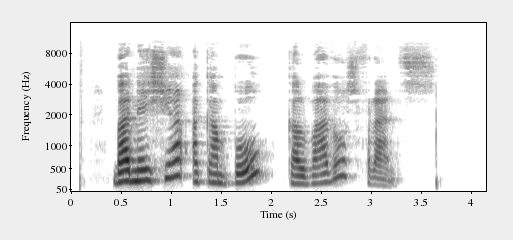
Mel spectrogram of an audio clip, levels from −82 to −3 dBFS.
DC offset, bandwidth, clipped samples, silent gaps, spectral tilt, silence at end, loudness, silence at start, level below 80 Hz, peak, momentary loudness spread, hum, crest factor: under 0.1%; 10.5 kHz; under 0.1%; none; -4 dB/octave; 0.6 s; -25 LUFS; 0.4 s; -76 dBFS; -4 dBFS; 19 LU; none; 22 dB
